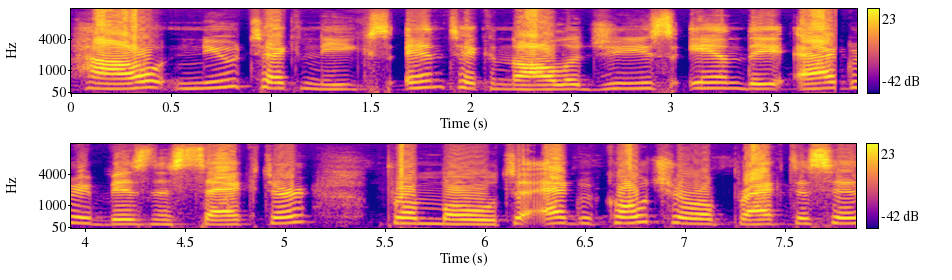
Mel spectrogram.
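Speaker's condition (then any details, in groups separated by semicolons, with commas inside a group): No condition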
